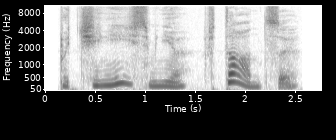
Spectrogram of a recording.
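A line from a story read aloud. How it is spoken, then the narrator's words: Near purr. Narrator (Russian): Почти промурлыкал очень креативный партнер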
